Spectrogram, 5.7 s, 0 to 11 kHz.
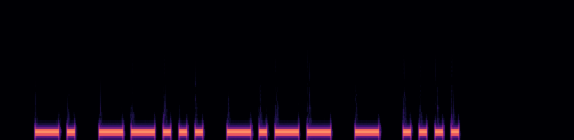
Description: Morse code, heard as a keyed tone, about 18 wpm, 700 Hz. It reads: N7YTH
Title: Speed Racing - USA 1x3 Call Signs 15wpm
